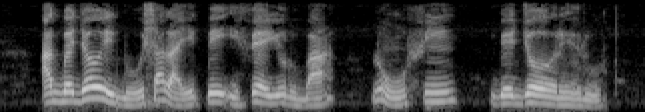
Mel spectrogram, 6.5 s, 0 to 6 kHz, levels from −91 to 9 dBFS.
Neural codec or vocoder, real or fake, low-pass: none; real; 5.4 kHz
